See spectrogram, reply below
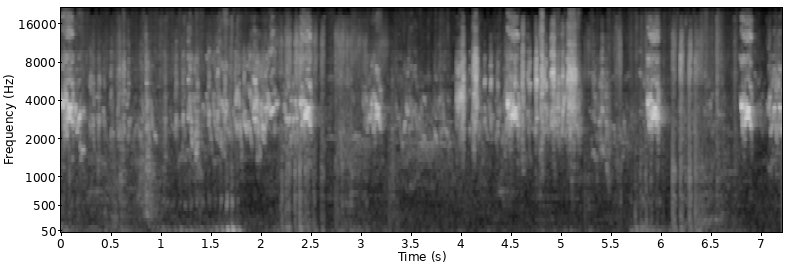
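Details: Pet white budgies chatter with clipped squawks and bright chirps in uneven bursts, punctuated by a few low knocks.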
